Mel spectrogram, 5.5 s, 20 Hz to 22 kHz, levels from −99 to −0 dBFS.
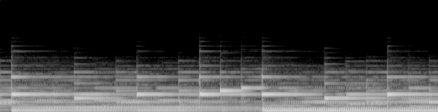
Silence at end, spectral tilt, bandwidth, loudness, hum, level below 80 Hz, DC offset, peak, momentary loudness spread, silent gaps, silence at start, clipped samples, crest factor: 0 s; -11.5 dB/octave; 3.3 kHz; -23 LUFS; none; -44 dBFS; 0.2%; -8 dBFS; 4 LU; none; 0 s; under 0.1%; 14 dB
